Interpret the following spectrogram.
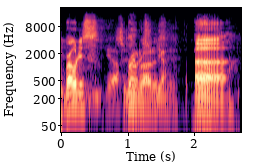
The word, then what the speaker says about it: Brodus: Brodus, Yeah.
